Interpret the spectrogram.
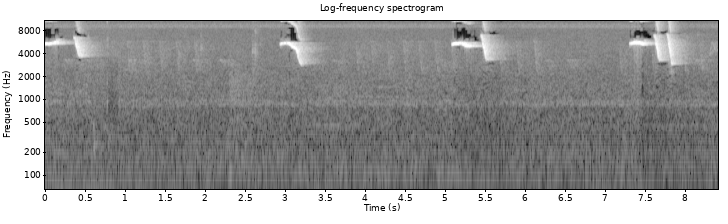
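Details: Oriental magpie-robin song: short, very high, sharp whistled phrases of one to three notes, spaced about two seconds apart, over a low steady background rumble.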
